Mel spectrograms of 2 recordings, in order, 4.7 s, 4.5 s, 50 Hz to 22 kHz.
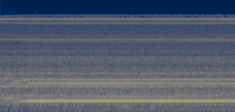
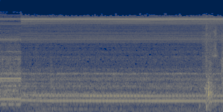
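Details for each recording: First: South Bend lathe motor on a newly installed VFD, heard at the motor's back: steady high-pitched electrical whine over smooth hum at constant speed; VFD-driven motor whine, improved after adjustment, now tolerable. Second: South Bend lathe motor on an FM50 VFD set to half speed, about half of 1730 rpm: a smooth, even hum with a steady electronic whine and no roughness, running normally.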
